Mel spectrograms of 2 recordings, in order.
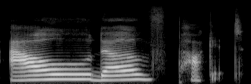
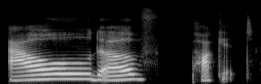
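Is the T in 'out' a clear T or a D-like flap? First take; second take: D-like flap; D-like flap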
